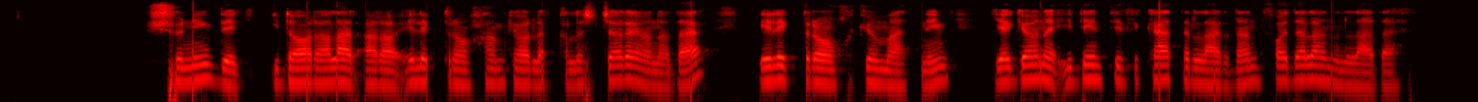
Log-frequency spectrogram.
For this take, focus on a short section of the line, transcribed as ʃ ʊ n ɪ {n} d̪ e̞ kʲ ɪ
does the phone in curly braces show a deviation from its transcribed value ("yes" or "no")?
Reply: yes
